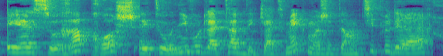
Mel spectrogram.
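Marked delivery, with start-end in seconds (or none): none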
